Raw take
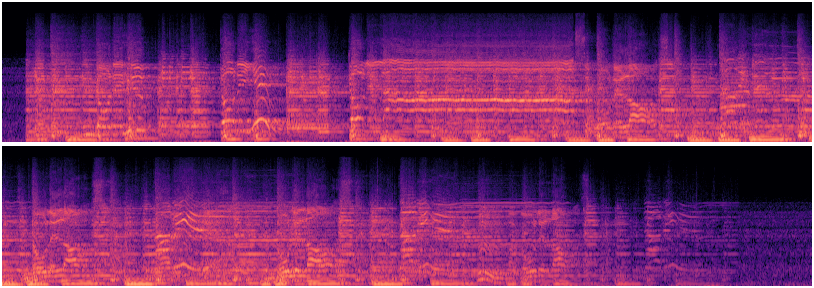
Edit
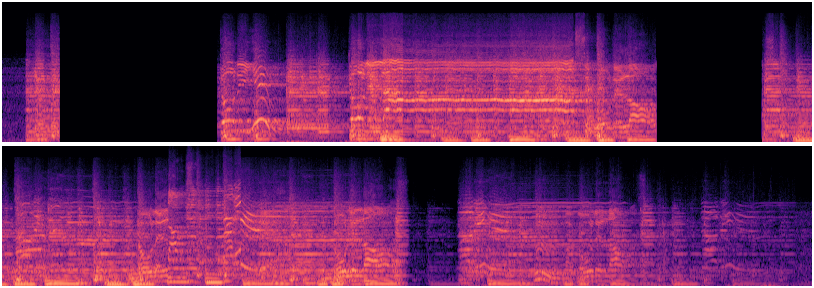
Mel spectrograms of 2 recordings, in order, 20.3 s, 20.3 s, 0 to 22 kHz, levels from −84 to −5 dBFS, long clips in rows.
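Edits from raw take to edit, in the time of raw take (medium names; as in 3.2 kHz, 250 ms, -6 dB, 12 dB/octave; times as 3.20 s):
0.72–2.69 s: mute
4.45–5.01 s: gain +6 dB
6.35–7.53 s: gain +3.5 dB
8.18 s: insert silence 1.32 s
10.88–12.40 s: speed 167%
14.35–15.27 s: dip -23.5 dB, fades 0.16 s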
